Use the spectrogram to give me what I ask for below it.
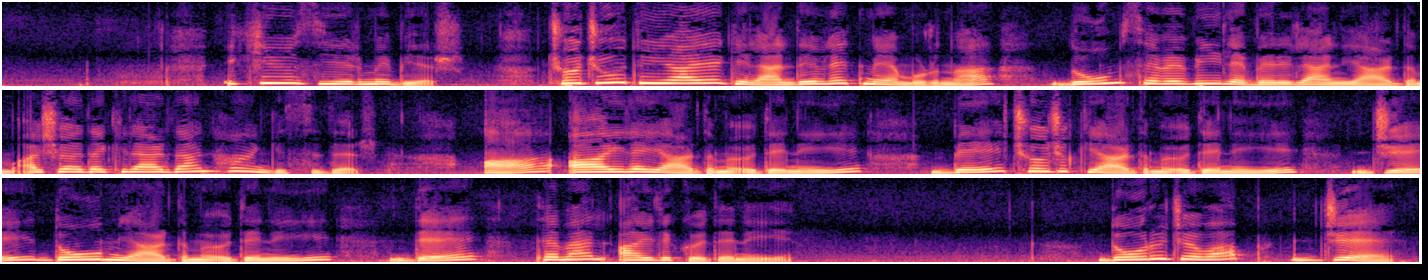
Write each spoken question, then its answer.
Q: Çocuğu dünyaya gelen devlet memuruna doğum sebebiyle verilen yardım aşağıdakilerden hangisidir?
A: Doğru cevap C. Doğum yardımı ödeneği.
